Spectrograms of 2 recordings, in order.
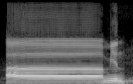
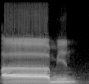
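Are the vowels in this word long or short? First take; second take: long; short. First: Both vowels are drawn out long. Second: The vowels are said short. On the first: It asks God to grant the prayer. The speaker calls it right. "amin panjang dua-duanya" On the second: It means safe. The speaker calls it wrong. "Kalau amin aman"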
